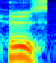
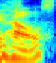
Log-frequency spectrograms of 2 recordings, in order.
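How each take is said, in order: First: "who's" with a long oo, ending in s; "who's" rhyming with moose; Canadian "hoose". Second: Said in the usual way. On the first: Shown as a demonstration. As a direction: say "who's" as mock Canadian house. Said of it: "Canadians say who's". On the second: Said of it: "the correct way".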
